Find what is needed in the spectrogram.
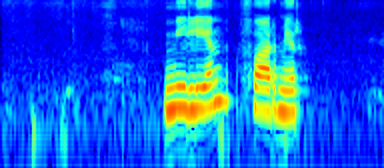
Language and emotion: Russian, neutral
